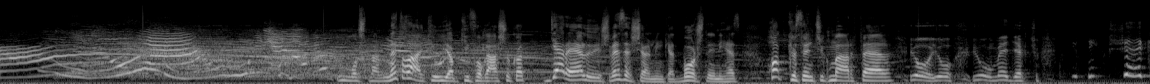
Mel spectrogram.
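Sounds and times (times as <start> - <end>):
cat meowing: 0.0 - 4.6
speech: 3.4 - 11.5.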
